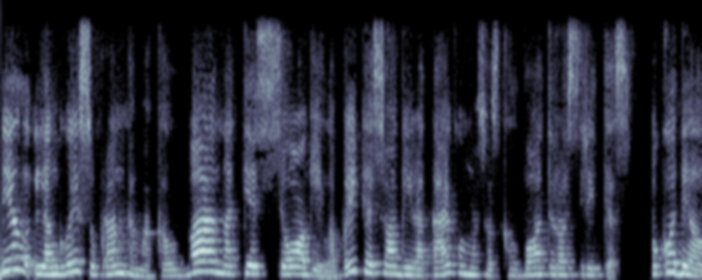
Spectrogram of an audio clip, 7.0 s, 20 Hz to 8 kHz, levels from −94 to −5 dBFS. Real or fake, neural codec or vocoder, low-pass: real; none; 7.2 kHz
